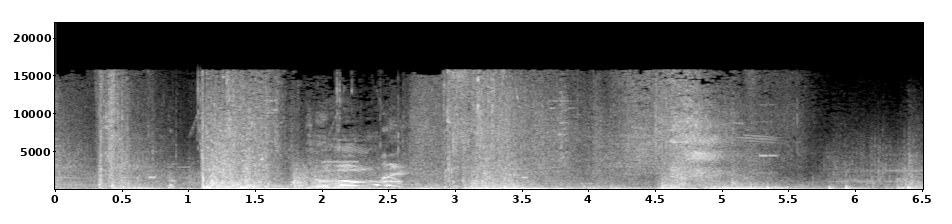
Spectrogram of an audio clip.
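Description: Gunshots fire in quick, loud bursts.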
